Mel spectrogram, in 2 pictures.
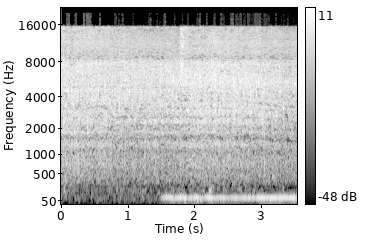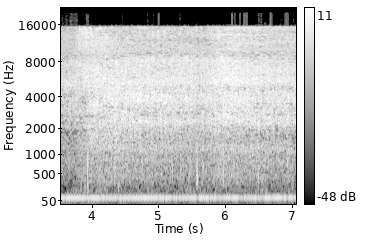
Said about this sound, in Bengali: মুঠে ভাজার জন্য তেল দিয়ে নিলাম,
